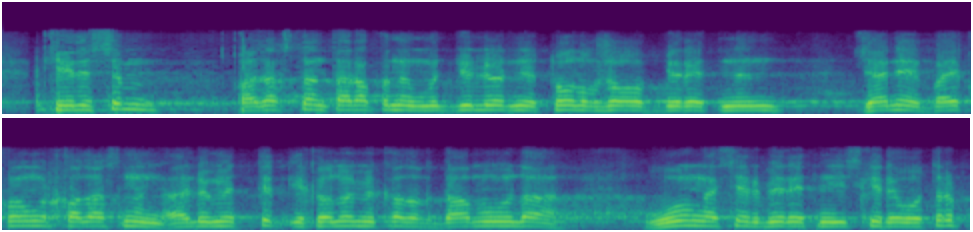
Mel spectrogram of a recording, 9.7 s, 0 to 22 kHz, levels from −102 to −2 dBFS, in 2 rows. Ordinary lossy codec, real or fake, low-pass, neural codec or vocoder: Opus, 16 kbps; fake; 7.2 kHz; codec, 16 kHz, 16 kbps, FreqCodec, smaller model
